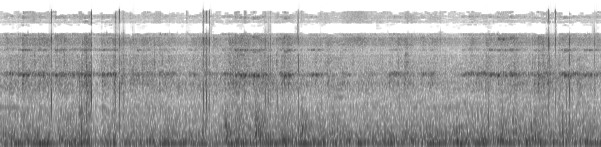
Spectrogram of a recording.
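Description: Diesel-hauled train heard from inside a coach while rolling slowly through a station: a steady low drone with a few sharp clicks from the wheels and a faint high squeal on and off.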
